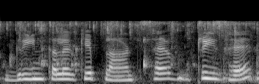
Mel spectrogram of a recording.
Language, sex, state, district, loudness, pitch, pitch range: Hindi, female, Bihar, Patna, -15 LUFS, 245 Hz, 215-265 Hz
